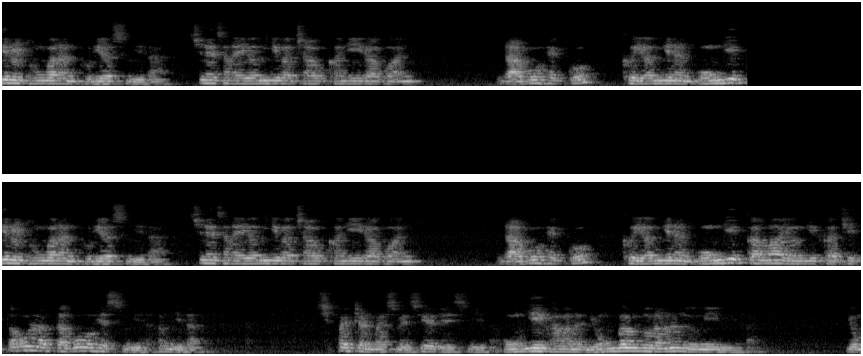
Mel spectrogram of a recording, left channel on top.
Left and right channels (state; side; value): drops out; left; at 7.5 s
